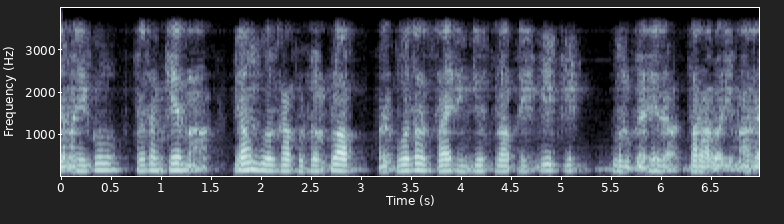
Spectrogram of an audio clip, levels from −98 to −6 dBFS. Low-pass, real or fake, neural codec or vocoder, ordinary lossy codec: 3.6 kHz; fake; vocoder, 22.05 kHz, 80 mel bands, HiFi-GAN; none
